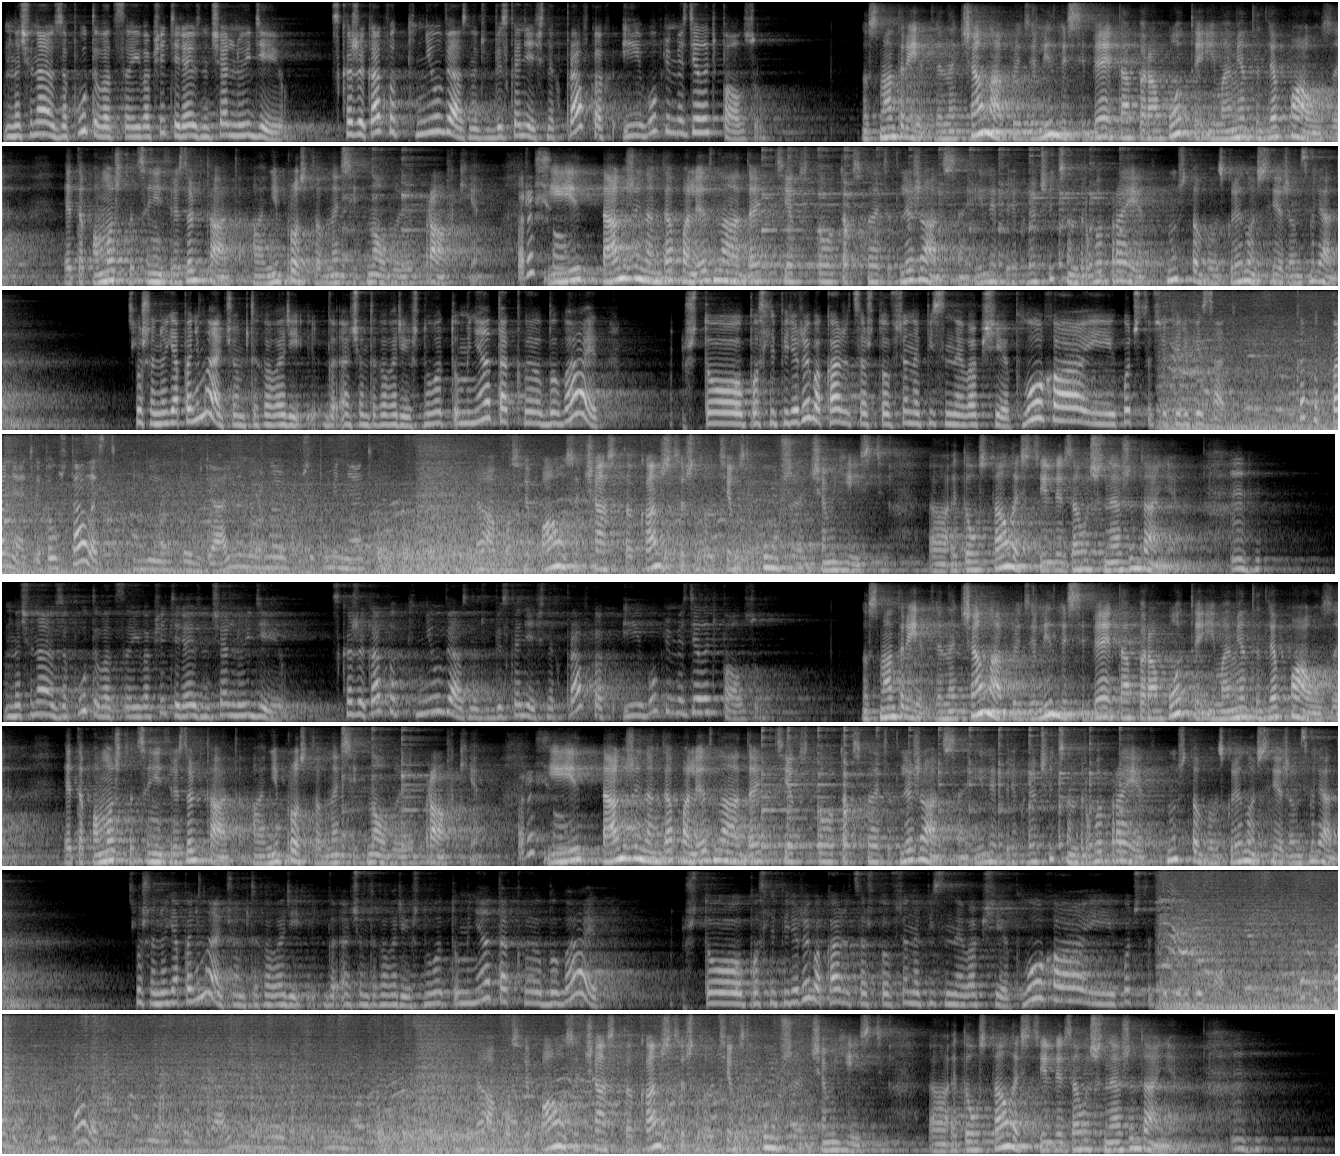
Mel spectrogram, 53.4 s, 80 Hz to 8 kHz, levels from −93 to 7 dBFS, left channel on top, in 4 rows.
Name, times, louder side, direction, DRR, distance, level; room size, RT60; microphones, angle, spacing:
voice 1, 0.0-2.9 3.4-7.6 18.5-19.1 28.0-32.7 33.5-39.0 39.7-41.1 41.4-43.7 52.4-52.7, left 5 dB, 85° left, 13 dB, 0.4 m, -26 dB
voice 2, 8.6-13.5 14.0-18.5 18.8-26.8 44.8-52.4, equal, ahead, 5 dB, 0.7 m, -23 dB
sound 1, 16.7-17.6 20.9-24.9, right 2 dB, 45° right, 1.6 m, -35 dB
sound 2, 38.2-48.2, right 1 dB, 85° right, 2.0 m, -30 dB
sound 3, 42.6-47.7, equal, 20° right, 2.1 m, -29 dB
28.0 x 14.5 x 3.0 m, 2.1 s
head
